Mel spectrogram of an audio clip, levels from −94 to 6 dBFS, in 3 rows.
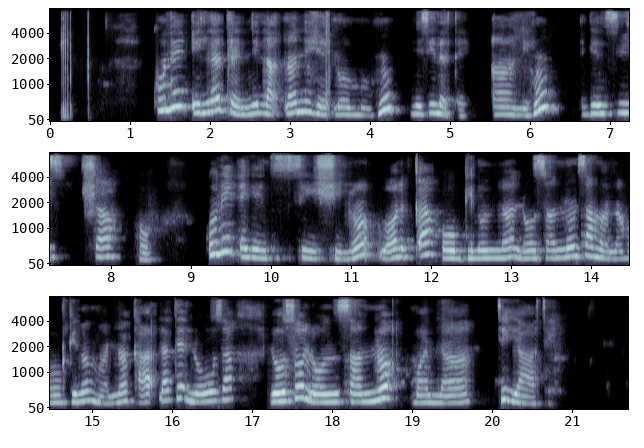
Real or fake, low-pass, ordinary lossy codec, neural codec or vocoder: fake; 7.2 kHz; AAC, 32 kbps; codec, 16 kHz, 4 kbps, X-Codec, HuBERT features, trained on general audio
